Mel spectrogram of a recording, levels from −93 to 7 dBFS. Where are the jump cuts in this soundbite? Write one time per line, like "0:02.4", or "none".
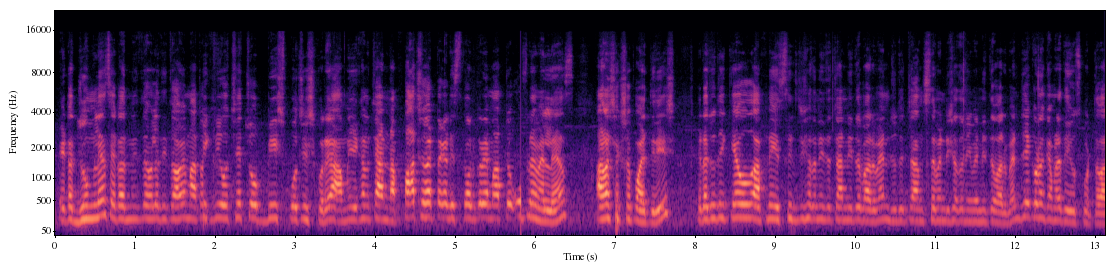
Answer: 0:01.9
0:05.8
